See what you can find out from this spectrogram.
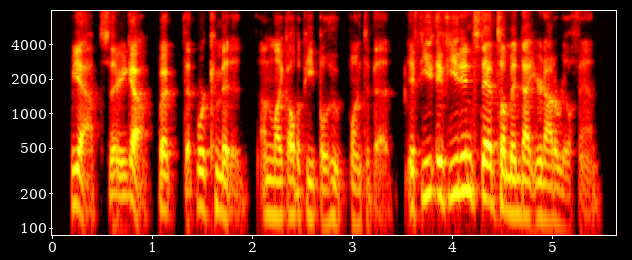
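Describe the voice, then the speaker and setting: Against a quiet background, a man talks at a very fast pace with hardly any pauses in an animated tone, his fairly high voice showing vocal fry. His pitch swings very widely, and his loudness shifts a great deal. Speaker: sports podcast host. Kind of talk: casual sports chat. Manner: animated, fast back-and-forth.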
